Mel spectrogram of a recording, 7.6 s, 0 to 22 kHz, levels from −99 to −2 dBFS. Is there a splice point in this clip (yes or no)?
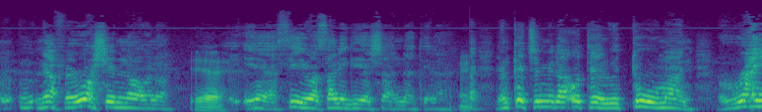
yes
